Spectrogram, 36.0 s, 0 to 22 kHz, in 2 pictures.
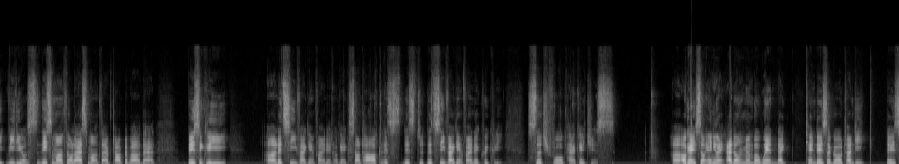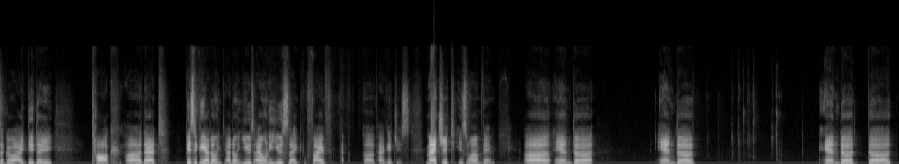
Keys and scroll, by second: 7.7 Return, 11.1 p, 13.0 ctrl+g, 14.2 r, 34.8 w.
